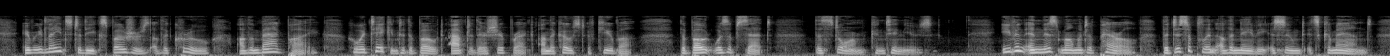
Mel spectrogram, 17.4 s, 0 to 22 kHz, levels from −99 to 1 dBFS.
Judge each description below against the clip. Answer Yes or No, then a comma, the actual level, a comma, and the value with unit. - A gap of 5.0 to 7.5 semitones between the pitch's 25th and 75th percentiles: No, average, 4.1 semitones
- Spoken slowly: No, average, 160 wpm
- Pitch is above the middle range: No, medium, 155 Hz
